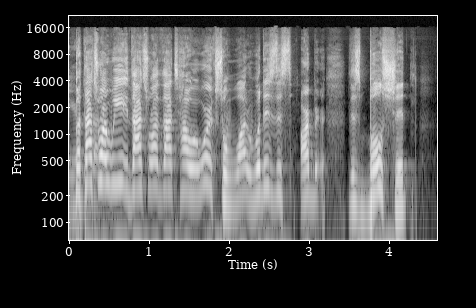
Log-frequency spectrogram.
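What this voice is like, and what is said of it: Yelling angrily. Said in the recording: “Why are you yelling at me about it? ... I'm yelling in general”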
